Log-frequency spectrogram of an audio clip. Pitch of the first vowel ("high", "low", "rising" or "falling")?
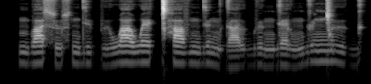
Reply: high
